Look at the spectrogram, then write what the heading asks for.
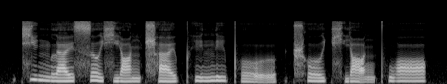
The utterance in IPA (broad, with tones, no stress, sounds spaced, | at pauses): t͡ɕ i˥˨ ŋ l a˨˦ ɪ̯ s ɤ˥˨ ɕ j ɑ˨˦ ŋ ʈ͡ʂʰ a˨˦ ɪ̯ pʰ i˨˦ n i˥˨ pʰ o̰˨˩ ʊ̯ | ʈ͡ʂʰ o˨˦ ʊ̯ t͡ɕʰ j ɑ̰˨˩ ŋ pʰ w ɔ˦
